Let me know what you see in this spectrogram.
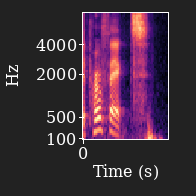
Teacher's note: the puff of air is not really released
